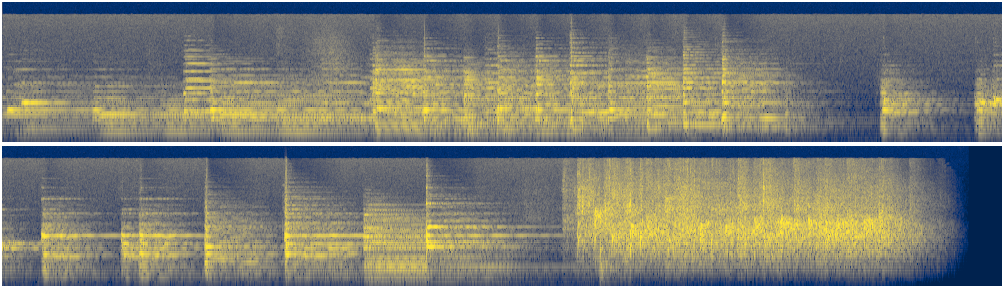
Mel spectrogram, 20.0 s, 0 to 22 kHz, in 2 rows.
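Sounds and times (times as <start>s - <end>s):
grand piano chords: 0.0s - 16.2s
audience applause: 15.6s - 19.5s.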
